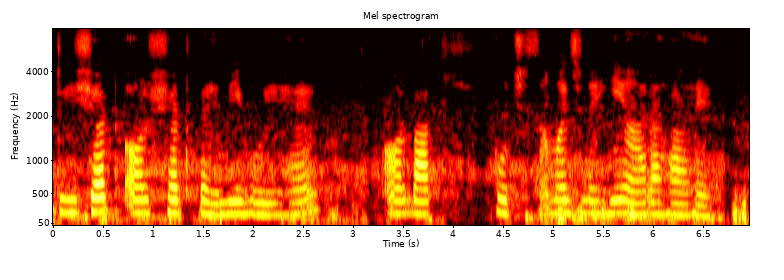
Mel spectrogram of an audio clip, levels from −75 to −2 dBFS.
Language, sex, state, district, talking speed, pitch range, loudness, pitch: Hindi, female, Maharashtra, Mumbai Suburban, 130 wpm, 180-200 Hz, -20 LUFS, 190 Hz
